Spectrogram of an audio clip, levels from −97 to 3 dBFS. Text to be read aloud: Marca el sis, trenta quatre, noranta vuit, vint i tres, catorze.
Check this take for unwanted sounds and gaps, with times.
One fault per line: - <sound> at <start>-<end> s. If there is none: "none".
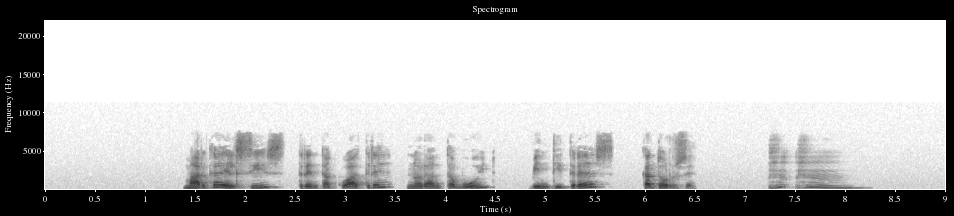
- throat clearing at 7.2-8.3 s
